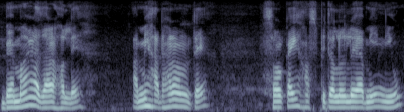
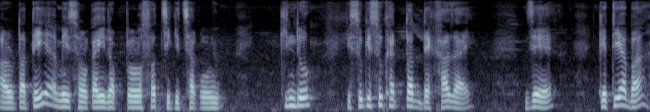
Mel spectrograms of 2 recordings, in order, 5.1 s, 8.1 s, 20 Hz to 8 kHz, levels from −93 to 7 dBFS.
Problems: none marked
